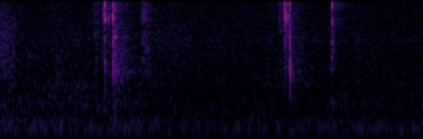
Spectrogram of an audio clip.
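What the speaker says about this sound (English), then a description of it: "I'm just gonna wanna snip around as close to where the glue is" Scissors snipping away excess material from a DIY gnome kit: a few quiet, close crisp snips spaced apart over a faint background hiss, no voices.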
